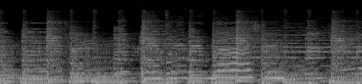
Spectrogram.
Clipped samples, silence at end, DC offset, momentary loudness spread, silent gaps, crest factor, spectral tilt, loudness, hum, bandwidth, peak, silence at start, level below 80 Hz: under 0.1%; 0 s; under 0.1%; 4 LU; none; 16 dB; -5 dB/octave; -28 LUFS; none; 16 kHz; -12 dBFS; 0 s; -36 dBFS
